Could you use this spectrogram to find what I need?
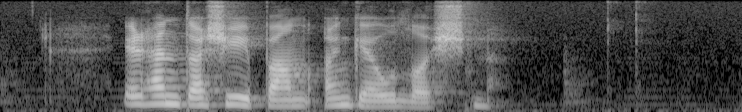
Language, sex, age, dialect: Faroese, female, 36-60, Norðurstreymoy/Eysturoy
